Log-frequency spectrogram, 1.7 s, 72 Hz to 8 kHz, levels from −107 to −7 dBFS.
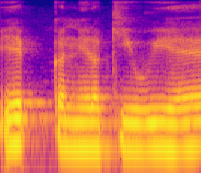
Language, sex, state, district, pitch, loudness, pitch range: Hindi, male, Uttar Pradesh, Shamli, 145 Hz, -16 LUFS, 140-150 Hz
